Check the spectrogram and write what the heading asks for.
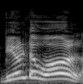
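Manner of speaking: loud high taunt; heckling taunt. Retold or imitated. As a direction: throw the line at him.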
